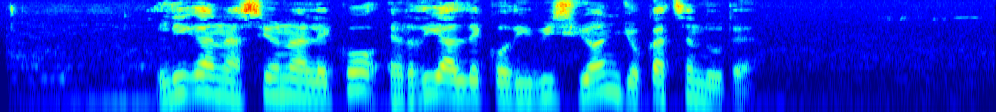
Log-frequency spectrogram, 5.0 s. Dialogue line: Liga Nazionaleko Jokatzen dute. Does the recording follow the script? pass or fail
fail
